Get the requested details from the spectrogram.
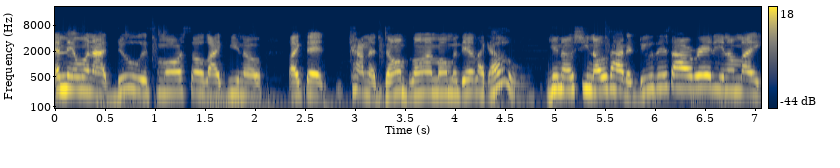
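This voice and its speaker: With music in the background, a woman speaks at a moderate pace in a fairly high pitch. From Louisiana. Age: 20s. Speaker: poet, singer and rapper. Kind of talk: interview. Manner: casual, conversational.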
